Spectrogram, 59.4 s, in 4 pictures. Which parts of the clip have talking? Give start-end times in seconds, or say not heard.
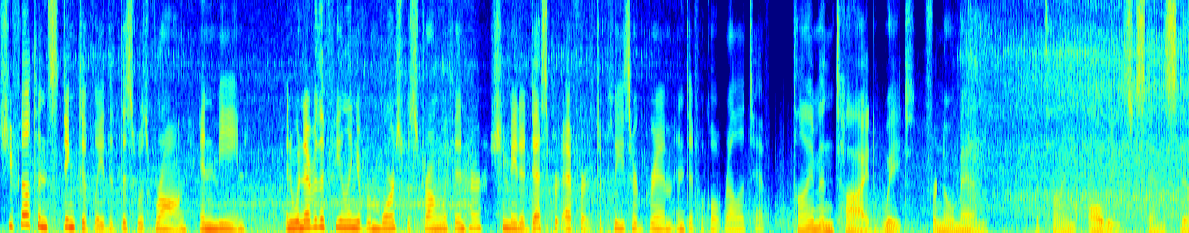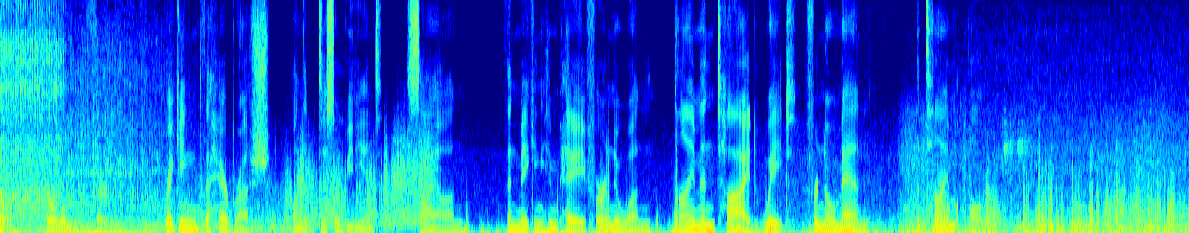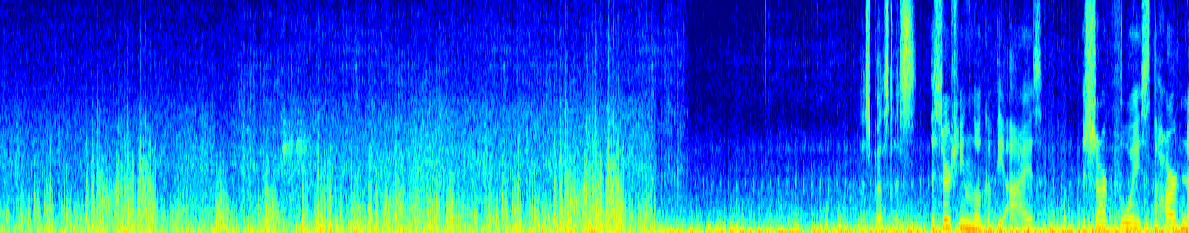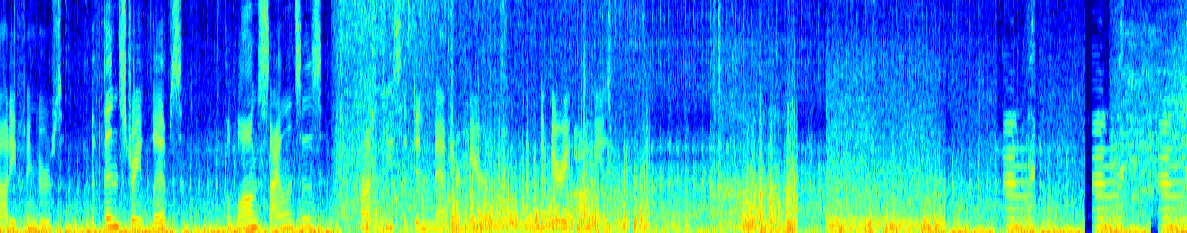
0.0-27.1, 40.5-52.2.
